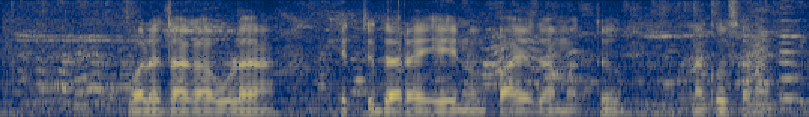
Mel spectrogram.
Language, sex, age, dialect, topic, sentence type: Kannada, male, 18-24, Northeastern, agriculture, question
